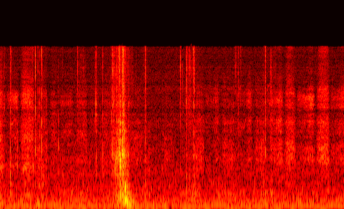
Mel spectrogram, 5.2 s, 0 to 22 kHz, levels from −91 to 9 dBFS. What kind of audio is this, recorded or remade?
remade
